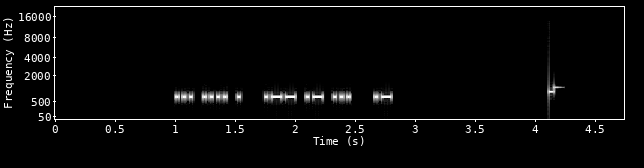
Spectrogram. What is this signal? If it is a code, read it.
Morse code, heard as a keyed tone, about 45 wpm, 700 Hz. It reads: SHE WAS A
